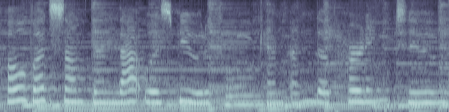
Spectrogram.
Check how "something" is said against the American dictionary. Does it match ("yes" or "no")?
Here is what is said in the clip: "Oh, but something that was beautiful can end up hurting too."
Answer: yes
